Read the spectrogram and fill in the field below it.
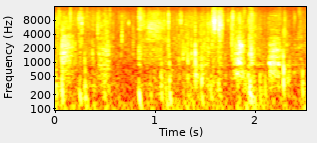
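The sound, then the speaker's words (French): A puppy's tail thumps repeatedly against a hard surface, a quick, uneven series of dull knocks that runs through the whole moment with no talking. “T'en fais le bruit avec ta queue.”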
